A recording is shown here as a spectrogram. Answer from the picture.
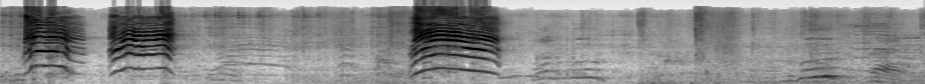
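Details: Young goat being castrated cries out in three loud, quavering bleats over the first five seconds, followed by a quieter stretch with faint low voices and handling noise.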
